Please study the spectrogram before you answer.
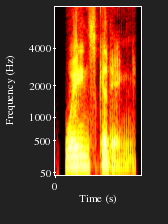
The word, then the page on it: wainscoting: American English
